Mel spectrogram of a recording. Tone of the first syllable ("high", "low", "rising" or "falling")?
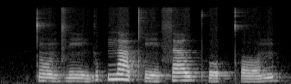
low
